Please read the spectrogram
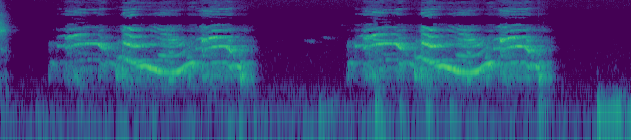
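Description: Recorded cat meowing played from the small speaker of a children's sound book, sounding thin with no low end. The same clip of about two seconds plays twice, with a pause of about a second between.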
